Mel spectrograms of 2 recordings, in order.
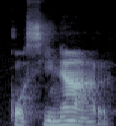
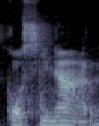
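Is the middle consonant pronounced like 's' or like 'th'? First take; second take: s; s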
